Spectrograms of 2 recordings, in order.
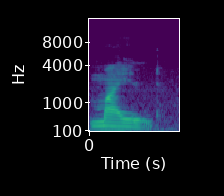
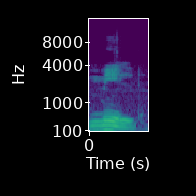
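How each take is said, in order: First: The vowel is an 'eye' sound. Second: The vowel is a short 'i' sound. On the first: The speaker calls it right. "এর উচ্চারণ হবে মাইল্ড" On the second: The speaker calls it wrong. "It's not মিল্ড"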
